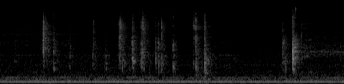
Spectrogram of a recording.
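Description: Quiet, close keystrokes on a computer keyboard come in short bursts with brief pauses as a new name is typed, over a low steady electrical hum.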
